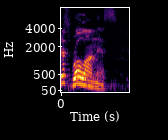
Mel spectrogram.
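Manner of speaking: loud, high shouting. Recounting a fight, the speaker acts out shouting for the camera to roll: retelling a yell. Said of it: "I just yelled".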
